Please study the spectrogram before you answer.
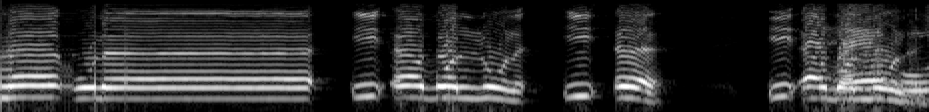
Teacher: خدي بالك من تحقيق الهمزتين في هؤلاء اضلون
